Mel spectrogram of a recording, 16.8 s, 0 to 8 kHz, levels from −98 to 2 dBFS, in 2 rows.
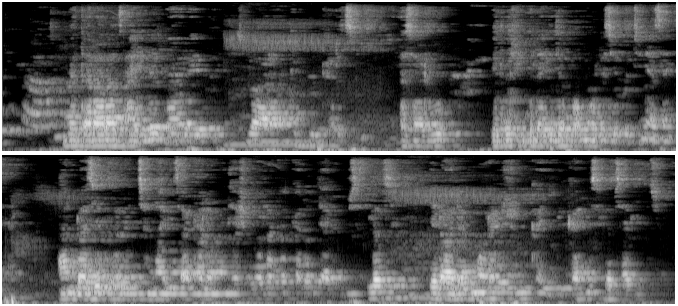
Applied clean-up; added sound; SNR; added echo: classical method WPE with log-MMSE.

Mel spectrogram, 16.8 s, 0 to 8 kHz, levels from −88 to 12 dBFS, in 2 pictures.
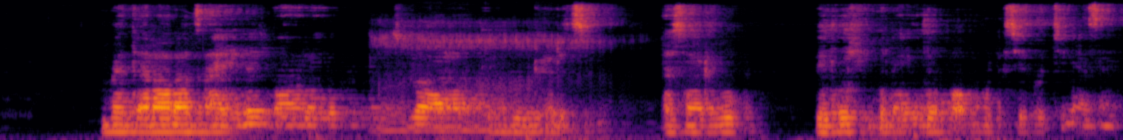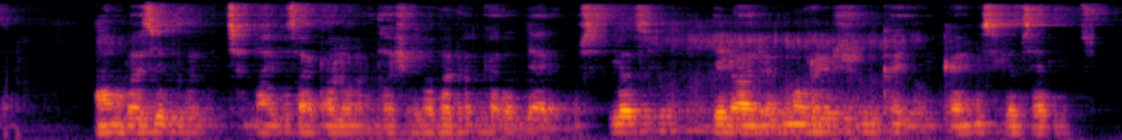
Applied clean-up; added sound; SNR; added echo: neural mask model DeepFilterNet 3.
